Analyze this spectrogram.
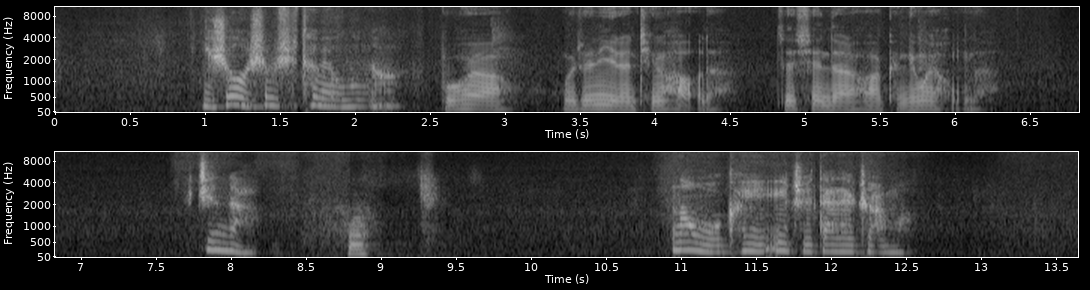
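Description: A young woman speaks softly and playfully close by.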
